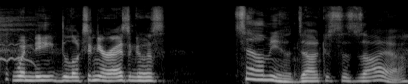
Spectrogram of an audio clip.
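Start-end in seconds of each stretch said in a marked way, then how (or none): 2.3-4.1 put-on, deliberately bad British accent. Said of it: "That's my British accent".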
